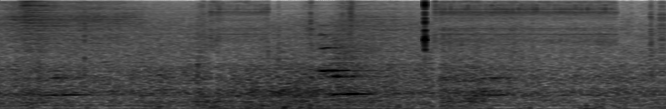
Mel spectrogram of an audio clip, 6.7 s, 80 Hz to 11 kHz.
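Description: JR Shikoku 8600 series two-car electric train rolling slowly over the rails and pointwork, wheels rumbling steadily, with a few short squeals and a sharp click.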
